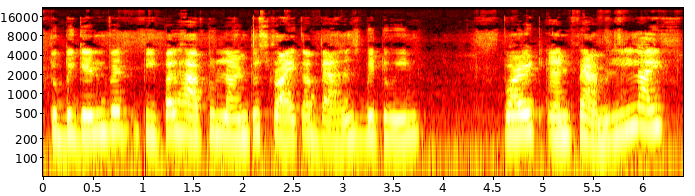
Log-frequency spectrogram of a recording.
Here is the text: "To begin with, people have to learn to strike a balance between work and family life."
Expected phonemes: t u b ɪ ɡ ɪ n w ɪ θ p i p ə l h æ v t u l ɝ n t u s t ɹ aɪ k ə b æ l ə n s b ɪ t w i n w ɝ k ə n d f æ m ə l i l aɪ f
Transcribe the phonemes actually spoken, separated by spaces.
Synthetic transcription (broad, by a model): t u b ɪ ɡ ɪ n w ɪ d p i p ə l h æ v t u l ɝ n t u s t ɹ aɪ k ə b æ l ə n s b ɪ t w i n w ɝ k ə n d f æ m ə l i l aɪ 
